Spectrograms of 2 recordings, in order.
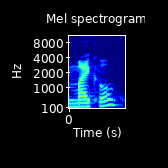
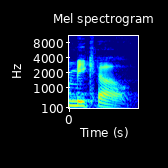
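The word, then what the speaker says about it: Michal: Today we are going to be looking at Mikael, the daughter of Saul. Some people pronounce it her name Michael, but I have a son named Michael, so I'm just going to stay away from that altogether.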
